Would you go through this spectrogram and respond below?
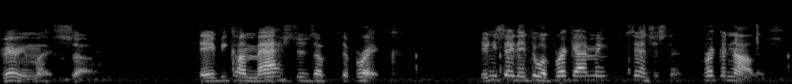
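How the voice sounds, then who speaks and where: A man in his thirties vlogging from inside a car, musing loosely with drawn-out asides. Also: high voice, pushed and bright, a little hiss or hum. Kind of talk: casual rambling monologue. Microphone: phone camera on dashboard. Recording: lo-fi phone audio.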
